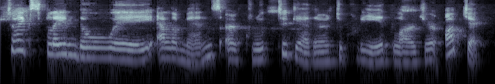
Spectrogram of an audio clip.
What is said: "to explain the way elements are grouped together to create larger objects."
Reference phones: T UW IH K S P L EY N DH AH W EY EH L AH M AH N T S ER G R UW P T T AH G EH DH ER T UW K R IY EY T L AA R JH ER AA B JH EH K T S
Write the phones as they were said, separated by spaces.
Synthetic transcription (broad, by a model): T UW IH K S P L EY N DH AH W EY EH L AH M AH N T S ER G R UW T T AH G EH DH ER T UW K R IY EY T L AA R JH ER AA B JH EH K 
